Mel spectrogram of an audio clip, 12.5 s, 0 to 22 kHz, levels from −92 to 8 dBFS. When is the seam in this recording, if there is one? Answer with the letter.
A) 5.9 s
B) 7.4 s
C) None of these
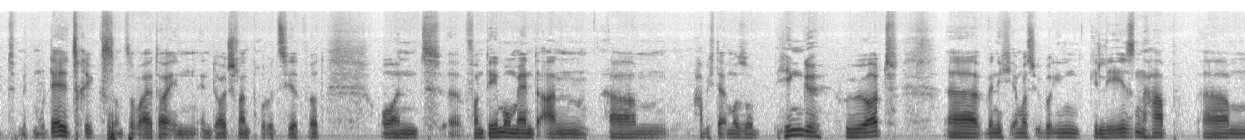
C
